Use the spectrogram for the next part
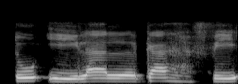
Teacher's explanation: Terus kita lihat lagi tu-nya tidak ada tanda panjang. Berarti ketika nanti menyambung ke kata setelahnya tidak dipanjangkan.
